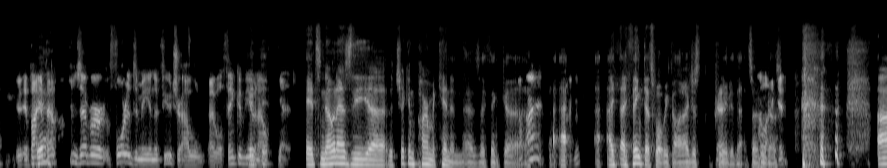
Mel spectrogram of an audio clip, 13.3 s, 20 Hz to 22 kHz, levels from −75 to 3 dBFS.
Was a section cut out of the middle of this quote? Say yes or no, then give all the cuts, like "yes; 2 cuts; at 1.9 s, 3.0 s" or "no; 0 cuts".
no; 0 cuts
